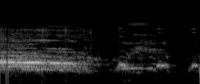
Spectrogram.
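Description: Audience reacting with a high, drawn-out "ooh" that slowly falls in pitch and fades out about a second in, followed by faint murmuring.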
